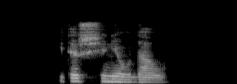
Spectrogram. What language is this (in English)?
Polish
